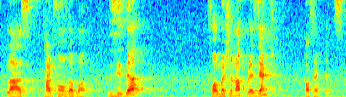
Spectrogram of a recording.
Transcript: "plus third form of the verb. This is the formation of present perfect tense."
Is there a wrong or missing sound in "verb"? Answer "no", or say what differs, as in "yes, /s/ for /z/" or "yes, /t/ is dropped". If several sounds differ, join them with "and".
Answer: yes, /b/ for /v/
